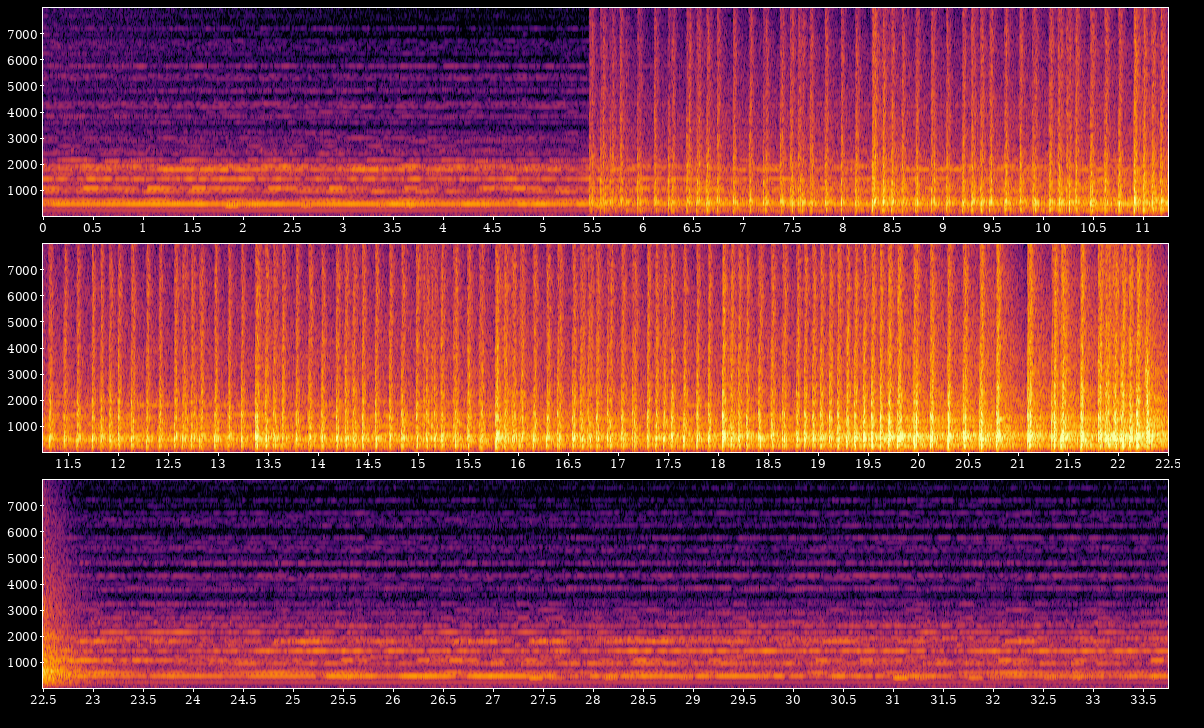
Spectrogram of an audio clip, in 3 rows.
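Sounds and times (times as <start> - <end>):
bagpipes playing: 5.5 - 22.6.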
